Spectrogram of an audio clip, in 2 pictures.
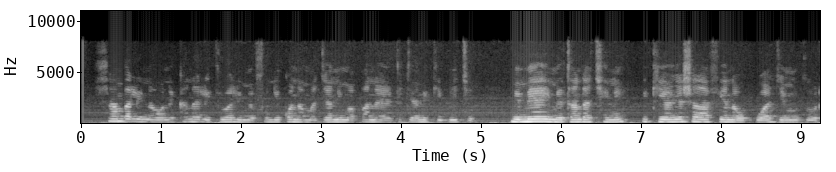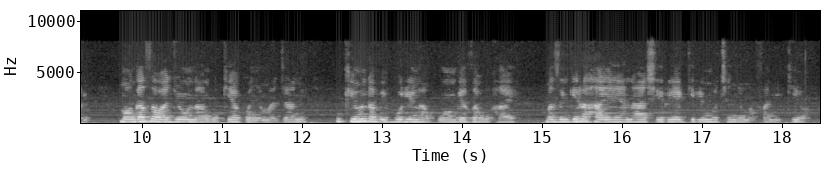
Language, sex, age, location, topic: Swahili, female, 25-35, Nairobi, health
